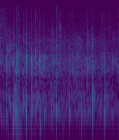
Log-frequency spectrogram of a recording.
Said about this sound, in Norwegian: Applaus.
